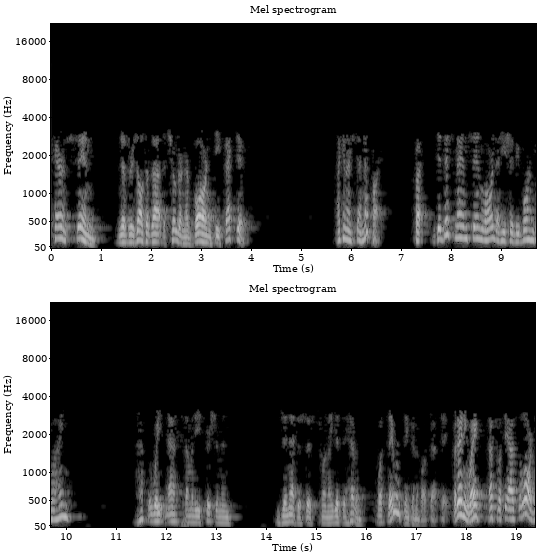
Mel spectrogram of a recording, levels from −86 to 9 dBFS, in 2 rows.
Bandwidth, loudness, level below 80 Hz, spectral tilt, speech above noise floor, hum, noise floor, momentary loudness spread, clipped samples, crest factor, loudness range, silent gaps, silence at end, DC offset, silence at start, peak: 3.2 kHz; -24 LUFS; -62 dBFS; -13 dB/octave; over 67 dB; none; under -90 dBFS; 13 LU; under 0.1%; 20 dB; 7 LU; 4.21-4.28 s, 4.35-5.14 s, 5.28-5.59 s, 6.83-7.15 s, 10.51-10.68 s, 10.80-11.30 s, 13.64-13.86 s, 14.02-14.10 s; 0 s; under 0.1%; 0 s; -4 dBFS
